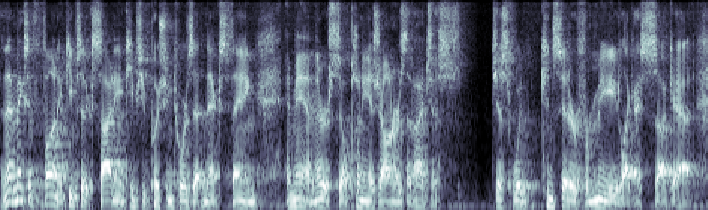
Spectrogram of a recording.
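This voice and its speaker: A man with an American accent talks at a fairly quick pace and a very even loudness, with noticeable background noise and audible room echo. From Oklahoma, Tishomingo. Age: 30s. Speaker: touring bass player. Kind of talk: casual interview chat.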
